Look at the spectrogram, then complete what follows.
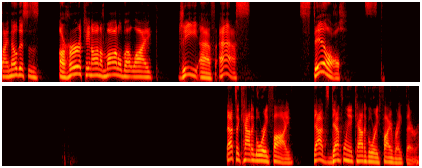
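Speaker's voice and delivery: talking while cracking up, laughing through the words. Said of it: "Sorry, I'm laughing at this".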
